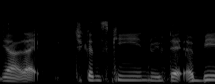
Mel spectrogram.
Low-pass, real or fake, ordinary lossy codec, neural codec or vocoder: none; real; none; none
